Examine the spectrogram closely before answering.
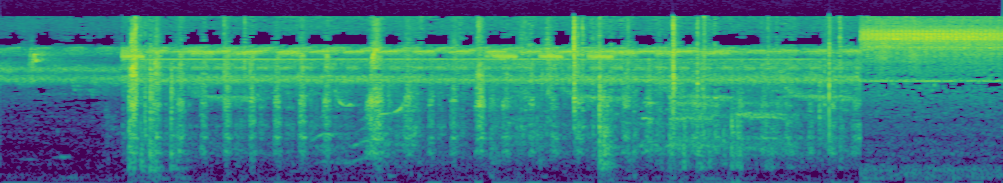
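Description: A dog pants quickly.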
